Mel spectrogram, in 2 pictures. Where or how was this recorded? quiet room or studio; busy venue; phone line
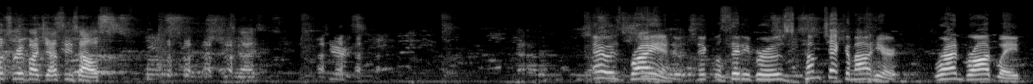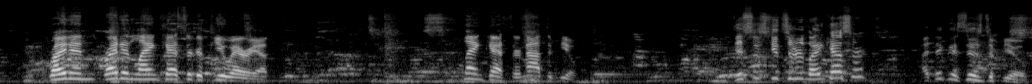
busy venue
